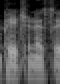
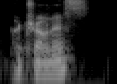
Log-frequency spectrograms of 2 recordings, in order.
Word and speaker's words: Patronus: People know who their what their patroness is. I don't think you know all that. – Patronus.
